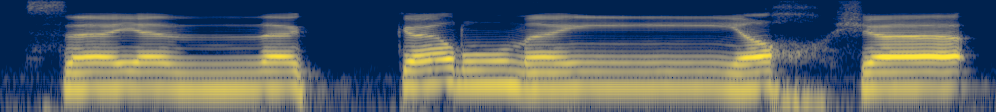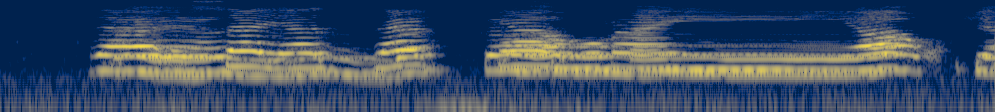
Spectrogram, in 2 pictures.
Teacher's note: سیز نہیں پڑھیں گے، ذال ہے یہ. ٹھیک ہے، اس میں سیٹی نہیں ہونی چاہیے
